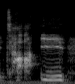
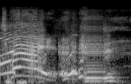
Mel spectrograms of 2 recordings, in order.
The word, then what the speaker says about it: Tay: those idiots who like didn't know how to pronounce Tay because I've had people come in and call me tahi and I was like what I looked at them with just like this face my name is Ty oh yeah oh yes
